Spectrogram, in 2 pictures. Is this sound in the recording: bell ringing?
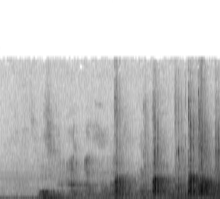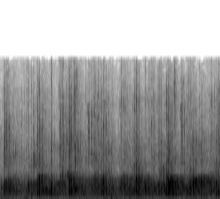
no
